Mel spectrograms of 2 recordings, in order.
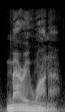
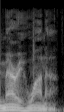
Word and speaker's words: marijuana: The term marijuana, often pronounced with a soft rolling R, was initially a descriptor for a specific preparation of the plant.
